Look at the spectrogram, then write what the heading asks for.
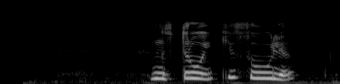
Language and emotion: Russian, sad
